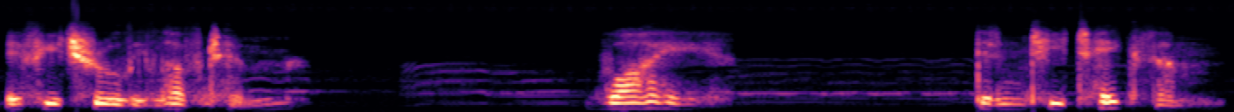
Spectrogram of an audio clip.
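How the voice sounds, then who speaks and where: A narrator reading scripted horror fiction in the third person, brooding and dramatic, with lingering pauses. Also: mid-range voice, steady tone, slightly rough. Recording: muffled lo-fi sound with music underneath. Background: music.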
